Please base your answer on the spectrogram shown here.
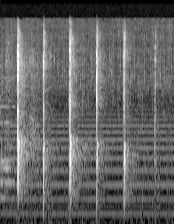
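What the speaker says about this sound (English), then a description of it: "can you please give a round of applause for Dr. Penny Njoroge?" Sparse clapping from a summit audience, about seven distinct claps spaced roughly a quarter second apart, fairly faint and without voices.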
